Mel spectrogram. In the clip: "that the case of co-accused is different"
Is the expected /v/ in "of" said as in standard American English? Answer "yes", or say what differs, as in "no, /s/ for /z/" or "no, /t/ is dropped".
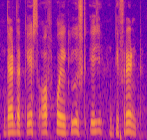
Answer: no, /p/ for /v/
